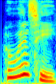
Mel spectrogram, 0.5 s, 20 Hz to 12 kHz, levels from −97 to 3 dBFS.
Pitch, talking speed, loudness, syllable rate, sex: 275 Hz, 345 wpm, -12 LUFS, 6.8 syllables/s, female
